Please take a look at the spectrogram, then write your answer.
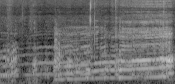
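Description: Roosters cluck in a steady, close stream of harmonic calls that build and grow louder toward the end, with no talking.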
